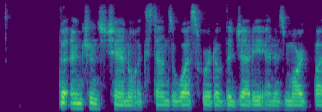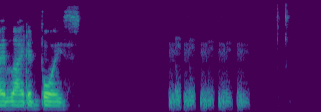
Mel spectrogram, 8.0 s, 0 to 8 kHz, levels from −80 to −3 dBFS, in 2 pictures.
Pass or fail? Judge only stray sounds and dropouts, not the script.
fail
